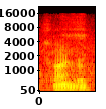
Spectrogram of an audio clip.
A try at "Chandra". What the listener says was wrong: You said Sandra. It sounds like Sandra every time. Chandra. Like Chekhov. Like Pavel Chekhov. CH.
